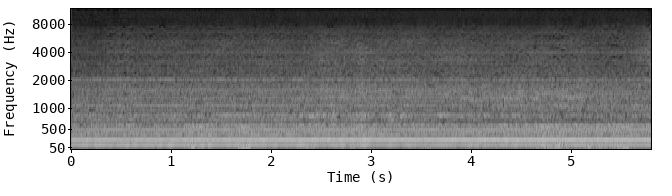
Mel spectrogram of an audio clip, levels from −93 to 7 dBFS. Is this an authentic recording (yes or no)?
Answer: no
